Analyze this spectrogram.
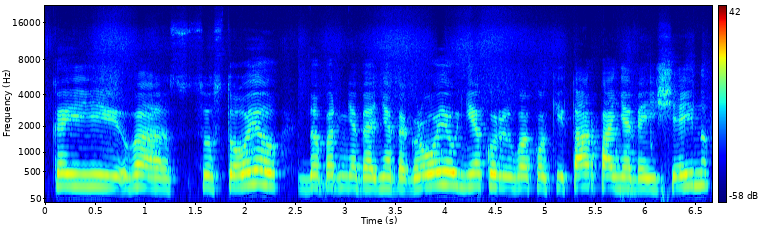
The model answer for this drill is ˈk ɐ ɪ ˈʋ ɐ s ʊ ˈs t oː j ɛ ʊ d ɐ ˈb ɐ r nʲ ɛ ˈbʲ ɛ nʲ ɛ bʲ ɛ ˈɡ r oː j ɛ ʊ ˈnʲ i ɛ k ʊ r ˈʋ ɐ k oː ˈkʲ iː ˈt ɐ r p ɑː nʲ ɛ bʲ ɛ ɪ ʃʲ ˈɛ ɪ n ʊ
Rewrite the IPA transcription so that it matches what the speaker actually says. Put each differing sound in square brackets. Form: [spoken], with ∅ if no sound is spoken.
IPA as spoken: ˈk ɐ ɪ ˈʋ ɐ s ʊ ˈs t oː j ɛ ʊ d ɐ ˈb ɐ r nʲ ɛ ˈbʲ ɛ nʲ ɛ bʲ ɛ ˈɡ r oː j ɛ ʊ ˈnʲ i ɛ k ʊ r ˈʋ ɐ k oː ˈkʲ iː ˈt ɐ r p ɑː nʲ ɛ bʲ ɛ ɪ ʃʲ ˈɛ ɪ n ʊ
